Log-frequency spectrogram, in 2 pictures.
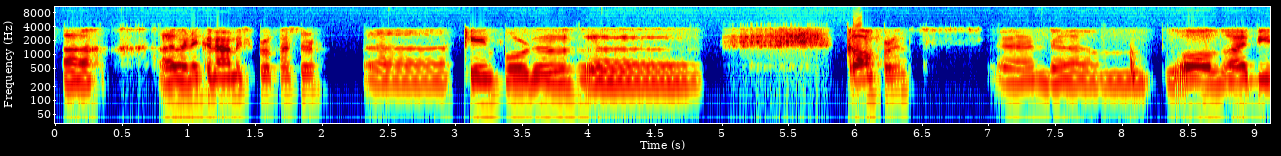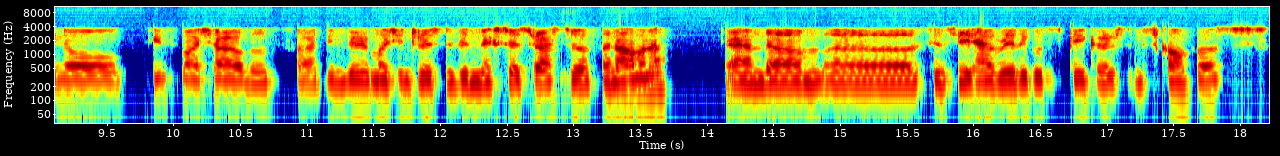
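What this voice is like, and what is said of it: Turkish-accented English. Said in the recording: “As you can guess from my accent, I'm not American. I'm from Turkey”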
